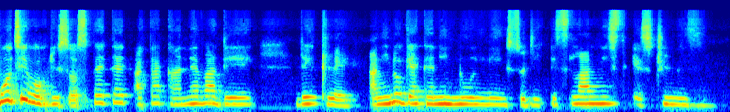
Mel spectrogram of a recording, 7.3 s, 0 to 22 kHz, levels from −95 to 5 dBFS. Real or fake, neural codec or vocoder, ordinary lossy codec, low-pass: fake; codec, 32 kHz, 1.9 kbps, SNAC; Opus, 16 kbps; 14.4 kHz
